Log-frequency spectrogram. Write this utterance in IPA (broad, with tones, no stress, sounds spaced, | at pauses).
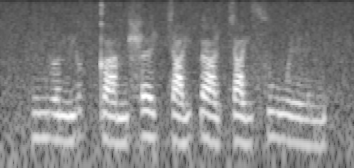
ɲ əː˨˩ n j ə˦˥ k̚ t̪ a˨˩˨ n ʂ ɛ˧ c a˨˩˦ j ɗ aː˨˩ c a˨˩ j s u˧ w e˨˩ n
